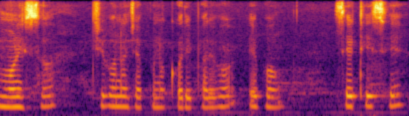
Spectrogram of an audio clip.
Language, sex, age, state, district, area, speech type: Odia, female, 18-30, Odisha, Mayurbhanj, rural, spontaneous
